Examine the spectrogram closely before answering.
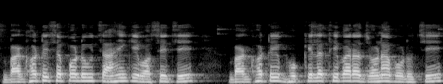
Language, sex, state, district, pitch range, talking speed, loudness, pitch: Odia, male, Odisha, Malkangiri, 130-160 Hz, 120 wpm, -12 LUFS, 150 Hz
